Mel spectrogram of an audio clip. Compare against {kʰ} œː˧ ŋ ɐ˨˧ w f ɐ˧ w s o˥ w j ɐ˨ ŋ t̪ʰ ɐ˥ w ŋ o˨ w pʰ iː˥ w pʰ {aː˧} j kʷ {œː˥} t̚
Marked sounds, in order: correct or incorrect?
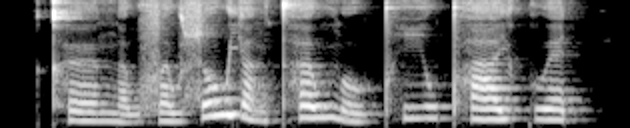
correct, incorrect: aː˥, incorrect: ɛː˥

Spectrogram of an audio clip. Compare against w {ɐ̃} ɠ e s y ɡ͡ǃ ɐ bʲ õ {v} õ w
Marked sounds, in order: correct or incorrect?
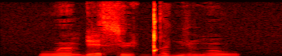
incorrect: ə̃, incorrect: b

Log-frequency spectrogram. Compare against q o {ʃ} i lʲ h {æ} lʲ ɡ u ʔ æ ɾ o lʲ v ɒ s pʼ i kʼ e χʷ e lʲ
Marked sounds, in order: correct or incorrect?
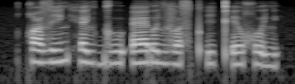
incorrect: z, correct

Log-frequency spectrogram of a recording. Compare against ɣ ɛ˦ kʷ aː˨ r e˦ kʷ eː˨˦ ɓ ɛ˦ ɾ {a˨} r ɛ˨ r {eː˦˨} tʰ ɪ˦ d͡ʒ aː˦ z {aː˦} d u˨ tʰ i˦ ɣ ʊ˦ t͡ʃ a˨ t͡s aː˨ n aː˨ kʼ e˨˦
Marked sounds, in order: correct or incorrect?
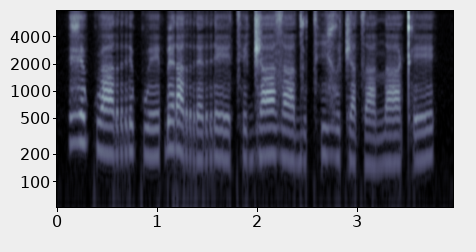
correct, correct, incorrect: aː˨

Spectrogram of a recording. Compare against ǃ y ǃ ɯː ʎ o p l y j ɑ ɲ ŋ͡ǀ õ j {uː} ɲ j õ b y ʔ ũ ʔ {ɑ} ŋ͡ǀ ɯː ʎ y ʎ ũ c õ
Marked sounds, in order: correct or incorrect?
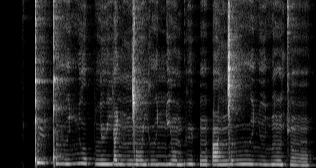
incorrect: ɯː, correct

